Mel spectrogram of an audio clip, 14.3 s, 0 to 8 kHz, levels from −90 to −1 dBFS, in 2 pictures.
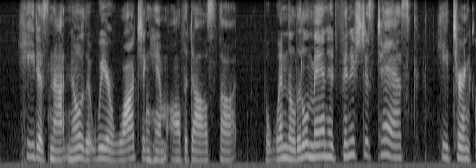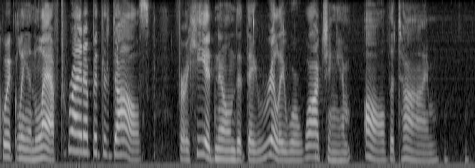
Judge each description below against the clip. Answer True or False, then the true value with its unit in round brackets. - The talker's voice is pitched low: False (180 Hz)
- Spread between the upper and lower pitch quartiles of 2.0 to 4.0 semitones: False (4.9 semitones)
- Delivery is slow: False (185 wpm)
